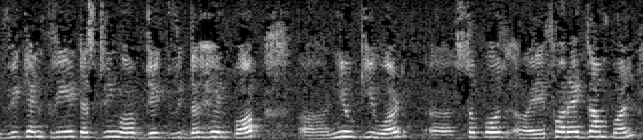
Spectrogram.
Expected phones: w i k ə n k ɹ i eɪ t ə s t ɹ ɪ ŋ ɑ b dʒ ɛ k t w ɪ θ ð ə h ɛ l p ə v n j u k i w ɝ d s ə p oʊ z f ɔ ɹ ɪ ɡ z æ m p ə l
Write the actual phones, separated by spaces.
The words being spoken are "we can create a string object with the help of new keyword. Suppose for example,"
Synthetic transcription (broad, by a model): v i k ə n k ɹ i eɪ t ə s t ɹ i ŋ ɑ b dʒ ɛ k t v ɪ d ə h ɛ l p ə p n j u k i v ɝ d s ə p oʊ z f ɔ ɹ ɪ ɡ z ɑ m p ə l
